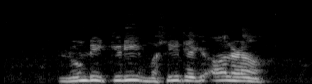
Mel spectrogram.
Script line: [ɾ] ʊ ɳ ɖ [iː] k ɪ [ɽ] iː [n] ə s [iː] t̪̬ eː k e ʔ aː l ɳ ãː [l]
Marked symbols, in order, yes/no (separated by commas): no, yes, yes, no, yes, no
